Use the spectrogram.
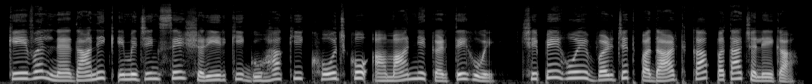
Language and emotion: Hindi, neutral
